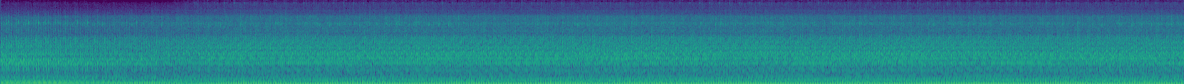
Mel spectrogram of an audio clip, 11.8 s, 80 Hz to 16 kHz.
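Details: Detroit 4-53T diesel, 7A77 injectors refitted after 9G90 failure, fuel system primed, loose suction hose clamp replaced; fires within about two seconds of cranking, then deep steady even drone, no miss or knock; normal idle.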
